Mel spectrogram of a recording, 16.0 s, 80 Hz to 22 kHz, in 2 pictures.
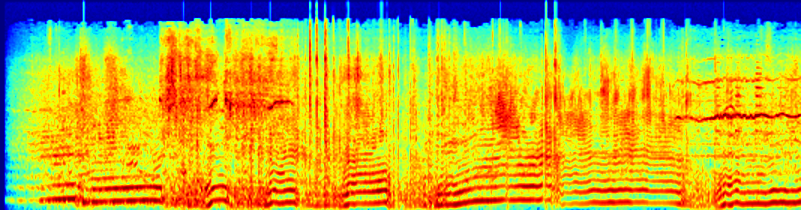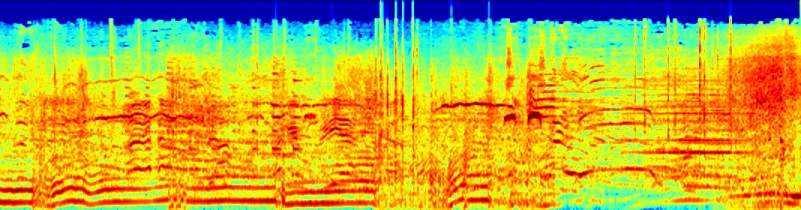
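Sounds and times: rally car engine revving: 0.1 - 16.0.

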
